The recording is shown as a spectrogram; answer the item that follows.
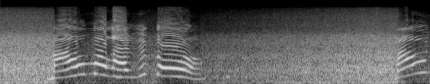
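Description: Steady loud hiss of heavy rain. About half a second in it cuts out abruptly under a short, high voice sound with sliding pitch, then builds back. A similar voice sound starts again at the very end.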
